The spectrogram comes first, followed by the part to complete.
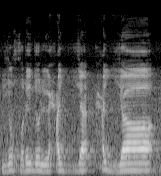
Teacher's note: اس جا کو لمبا نہیں کرنا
